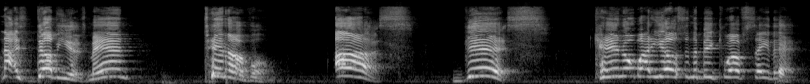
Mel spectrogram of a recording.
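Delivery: loud, high-pitched, heated rant; emphatic boast. Real, not acted. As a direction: punch each phrase out loud and high. Heated boast about the team's wins.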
